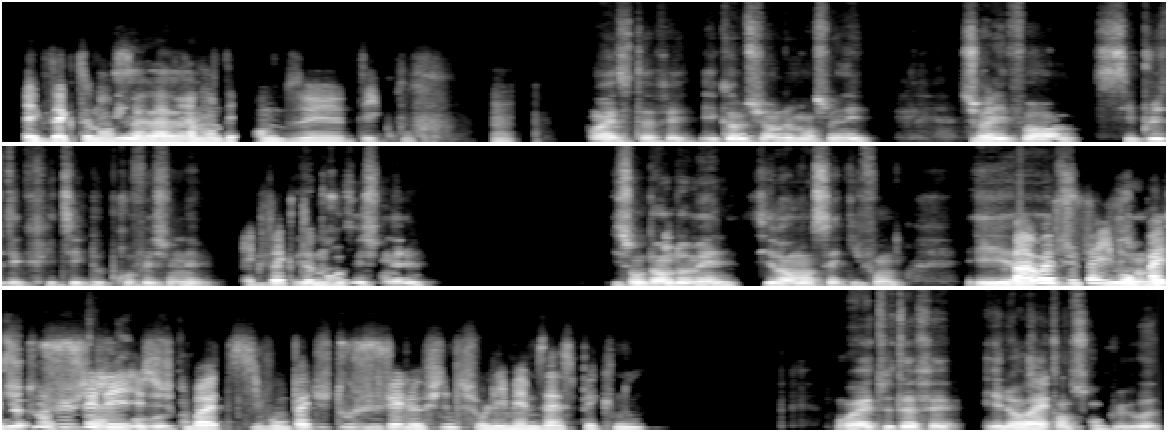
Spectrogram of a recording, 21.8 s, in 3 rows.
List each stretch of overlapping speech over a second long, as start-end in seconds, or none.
13.6-15.7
